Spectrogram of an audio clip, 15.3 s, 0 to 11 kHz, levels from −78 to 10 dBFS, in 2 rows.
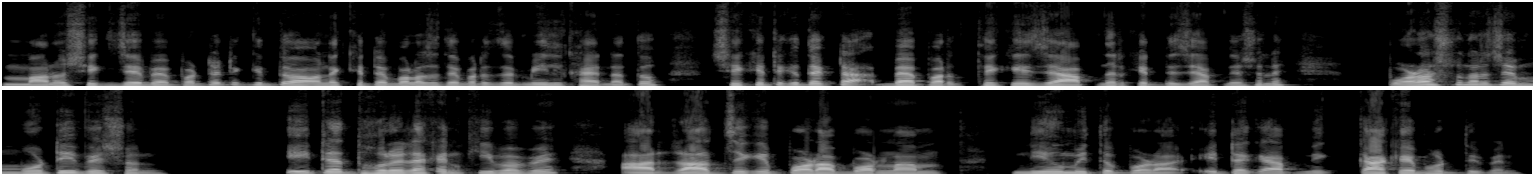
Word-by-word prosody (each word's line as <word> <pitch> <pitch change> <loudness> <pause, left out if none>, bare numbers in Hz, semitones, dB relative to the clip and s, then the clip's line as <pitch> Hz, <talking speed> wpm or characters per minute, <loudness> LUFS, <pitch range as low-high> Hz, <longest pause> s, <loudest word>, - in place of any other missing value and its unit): মানসিক 155 +5 0
যে 160 - +4
ব্যাপারটা 145 - -2
এটা 230 - -9
কিন্তু 200 0 -2 0.2
অনেক 170 -2 -2
ক্ষেত্রে 175 -1 -2
বলা 160 0 +2
যেতে 165 +1 -2
পারে 155 -1 -3
যে 150 - 0
মিল 145 +1 -1
খায় 130 -3 +1
না। - - -1
তো - - 0 0.4
সেক্ষেত্রে 210 +4 -2
কিন্তু 215 0 +2
একটা 215 +1 +3 0.2
ব্যাপার 145 +3 +4 0.2
থেকেই 165 +2 -1
যা 140 - +5
আপনার 155 +2 -5
ক্ষেত্রে। 135 -3 -4
যে - - -1
আপনি 160 - -14
আসলে 185 +3 -4 0.6
পড়াশোনার 215 +7 +3
যে - - +5 0.2
motivation 155 - -1 0.8
এটা 215 +2 +2
ধরে 175 +3 +5
রাখেন 190 +1 0
কিভাবে? 170 -1 -1 0.5
আর 130 - +7
রাত 155 +3 +7
জেগে 180 0 -2
পড়া 165 -1 +7
বনাম 155 +1 +1 0.5
নিয়মিত 180 0 +1
পড়া 120 -2 0 0.2
এটাকে 185 +2 -3
আপনি 165 -1 -12 0.2
কাকে 170 +1 +5
ভোট 140 -2 -4
দিবেন? 115 -2 -9
165 Hz, 175 wpm, -23 LUFS, 145-180 Hz, 0.8 s, আর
